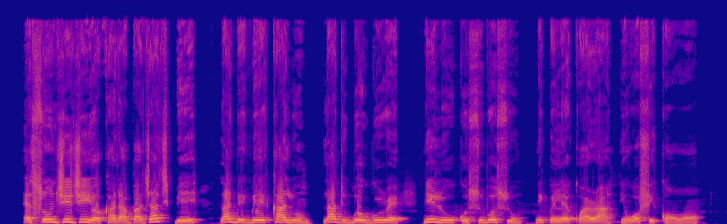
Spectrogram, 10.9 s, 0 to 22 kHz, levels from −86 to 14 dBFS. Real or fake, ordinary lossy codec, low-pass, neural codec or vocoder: real; none; none; none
